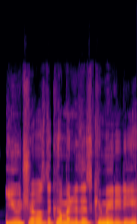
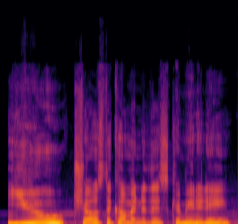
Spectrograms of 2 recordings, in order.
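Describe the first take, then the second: First: Said in the usual way. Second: Confrontational, leaning heavily on You; stress on YOU. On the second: Real, not acted. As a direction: hit the word You hard, then ease off. Emphatic confrontation of chatter.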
